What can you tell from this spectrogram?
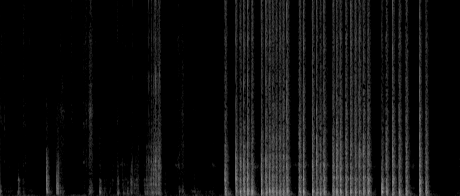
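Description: Soft-faced mallet tapping a plywood shelf divider into a tight slot in a plywood holder, dry-fitted without glue. A few light knocks as the piece is set in place, then a long run of quick taps from about halfway through.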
